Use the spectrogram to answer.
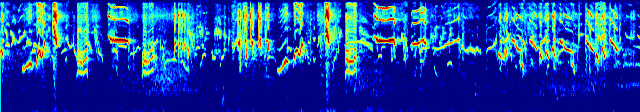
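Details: Oriental magpie-robin singing to goad another, quiet magpie-robin into song; a long rapid medley of sharp chirps, clear whistled notes and scratchy trills, delivered in dense bursts with brief gaps.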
